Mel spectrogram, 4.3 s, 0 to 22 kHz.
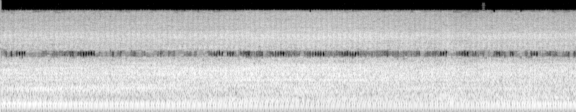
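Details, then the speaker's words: Free Yard Machines 20 hp riding mower, 42-inch deck, starter previously wouldn't engage from key switch. Steady even fast idle with smooth throb, no knocks; running healthy. "I'm going to pull on the cable and I'm going to see if the starter turns well that's a good sign I like that"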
